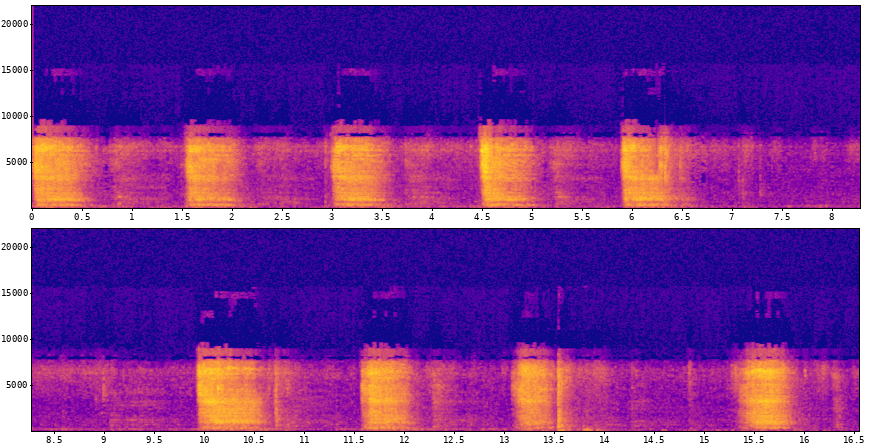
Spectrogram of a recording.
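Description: A man blows hard into a large balloon in strong, repeated breaths.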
